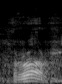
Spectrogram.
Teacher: را، را زبر رور، دونوں را بولڈ ہوں گے کیونکہ پہلی را پہ زبر ہے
